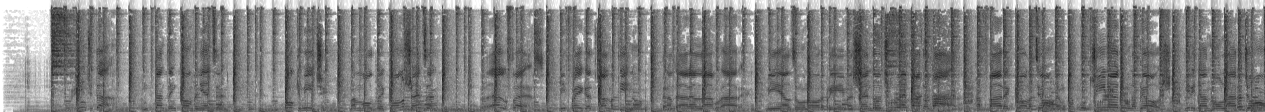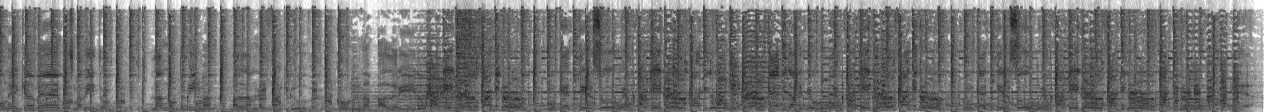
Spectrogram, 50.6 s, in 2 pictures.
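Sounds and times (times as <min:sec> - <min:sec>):
funk music: 0:00.3 - 0:50.5.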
